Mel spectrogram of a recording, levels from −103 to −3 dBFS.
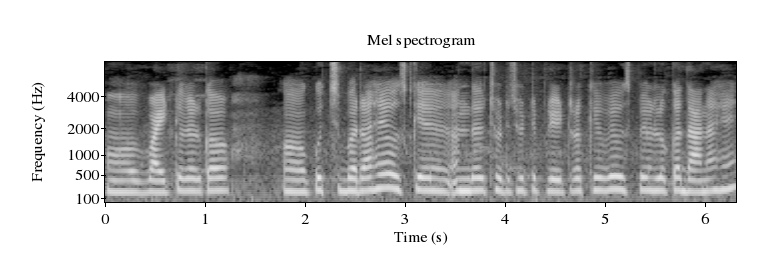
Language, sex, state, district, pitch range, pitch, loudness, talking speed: Hindi, female, Punjab, Fazilka, 210-225 Hz, 220 Hz, -19 LUFS, 190 wpm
